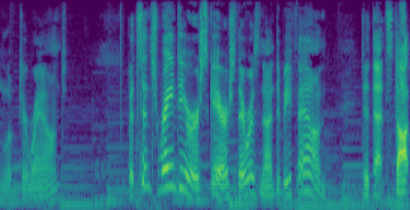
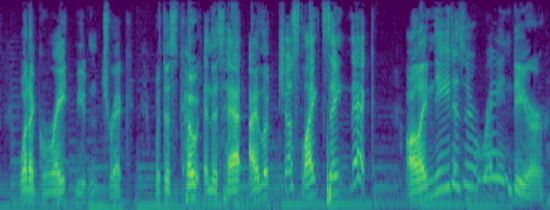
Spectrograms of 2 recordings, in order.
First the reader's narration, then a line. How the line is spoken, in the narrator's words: chuckled and clucked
